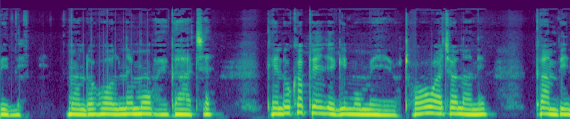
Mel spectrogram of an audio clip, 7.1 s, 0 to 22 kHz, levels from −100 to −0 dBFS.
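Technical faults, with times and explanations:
Throughout: gain pumping. The level rides up and down by about 10 dB with the loudness of the speech. Loud and quiet passages sit unnaturally close together and the speech sounds squashed. This is likely input gain set far too high, with a fast limiter or compressor clamping every peak.
0.14 to 1.94 s: periodic USB or driver dropouts. About twenty small ticks land at a steady 0.1 s spacing, ten per second, heard only while speech is present. At each tick a tiny sliver of audio, well under a millisecond, is skipped rather than filled, so the waveform jumps and clicks. The regular timing points to a background task on the USB bus or in the audio driver stalling the stream at a fixed interval.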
